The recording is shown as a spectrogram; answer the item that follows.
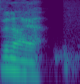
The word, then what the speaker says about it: Vinaya: Is it Vinaya or Vinaya? It's Vinaya.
